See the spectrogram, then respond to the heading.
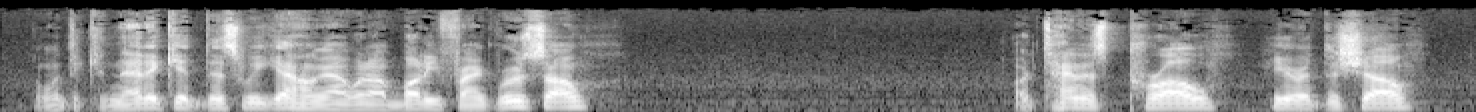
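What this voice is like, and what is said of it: Hoarse, strained voice. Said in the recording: “I lost my voice.”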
